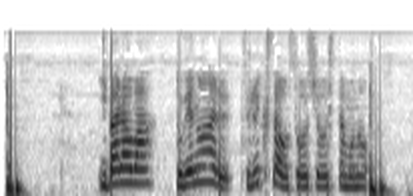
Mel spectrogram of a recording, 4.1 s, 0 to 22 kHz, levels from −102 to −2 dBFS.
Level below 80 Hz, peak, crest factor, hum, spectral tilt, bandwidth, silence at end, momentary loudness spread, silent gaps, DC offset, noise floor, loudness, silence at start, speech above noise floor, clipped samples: -44 dBFS; -2 dBFS; 22 dB; none; -7.5 dB/octave; 11.5 kHz; 0.25 s; 9 LU; none; under 0.1%; -66 dBFS; -24 LUFS; 0.05 s; 43 dB; under 0.1%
